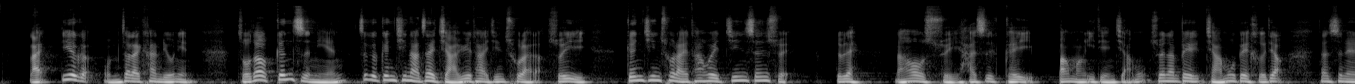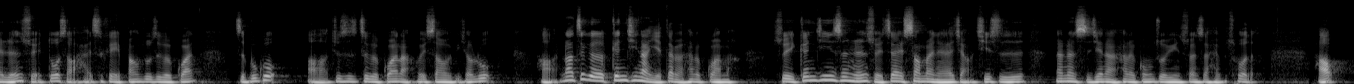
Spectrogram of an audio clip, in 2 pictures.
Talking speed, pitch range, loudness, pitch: 325 characters per minute, 105-140 Hz, -25 LUFS, 115 Hz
